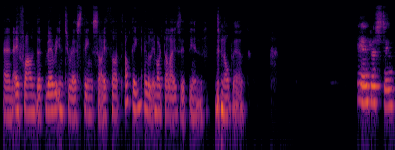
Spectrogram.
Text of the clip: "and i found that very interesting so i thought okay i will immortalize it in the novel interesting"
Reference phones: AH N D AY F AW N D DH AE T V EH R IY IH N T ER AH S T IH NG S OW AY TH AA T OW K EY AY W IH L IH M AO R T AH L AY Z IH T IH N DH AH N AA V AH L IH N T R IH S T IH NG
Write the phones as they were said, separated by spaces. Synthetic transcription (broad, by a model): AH N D AY F AW N D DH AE T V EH R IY IH N T ER AH S T IH NG S OW AY TH AA T OW K EY AY W IH L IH M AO R T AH L AY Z IH T IH N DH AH N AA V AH L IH N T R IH S T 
